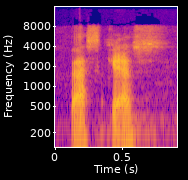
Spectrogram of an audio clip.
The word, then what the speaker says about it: baskets: Baskets. Okay, that's better. The T before the S sound. It just sounds like it's a stretch sound.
